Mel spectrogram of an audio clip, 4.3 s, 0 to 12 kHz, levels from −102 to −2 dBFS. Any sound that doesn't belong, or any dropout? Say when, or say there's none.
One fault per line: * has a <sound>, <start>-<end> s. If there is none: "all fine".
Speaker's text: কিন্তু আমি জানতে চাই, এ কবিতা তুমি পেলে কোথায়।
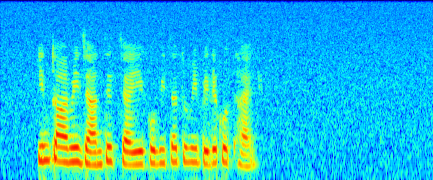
all fine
